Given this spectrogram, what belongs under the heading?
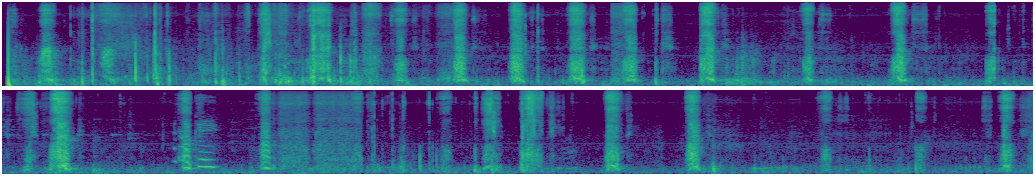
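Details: Puppy reverse sneezing: repeated quick, snorting inward breaths through the nose, air pulled in very fast, a spasm of the throat or soft palate irritation.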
